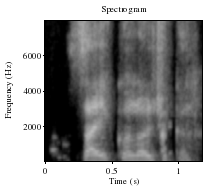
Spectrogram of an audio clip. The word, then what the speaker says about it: psychological: When you see an S, psychological. Psychological.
